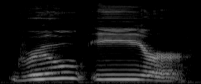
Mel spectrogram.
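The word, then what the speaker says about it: Gruyère: Okay, so Devonna says it's pronounced gruyere.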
